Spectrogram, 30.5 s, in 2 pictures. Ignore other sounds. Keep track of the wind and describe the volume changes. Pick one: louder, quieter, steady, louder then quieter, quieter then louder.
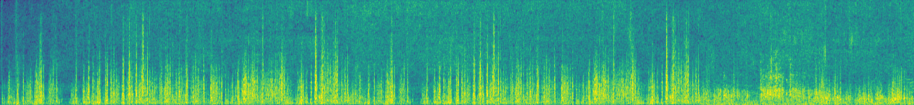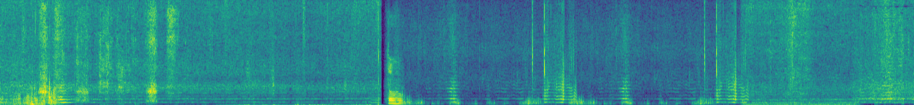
steady.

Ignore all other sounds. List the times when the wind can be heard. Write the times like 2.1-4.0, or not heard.
0.0-16.2.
